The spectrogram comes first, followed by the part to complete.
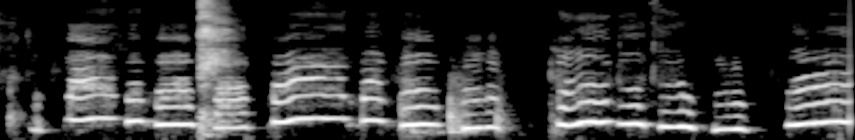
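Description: A voice imitating a saxophone, singing a slow melody in drawn-out notes with short breaks between them.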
